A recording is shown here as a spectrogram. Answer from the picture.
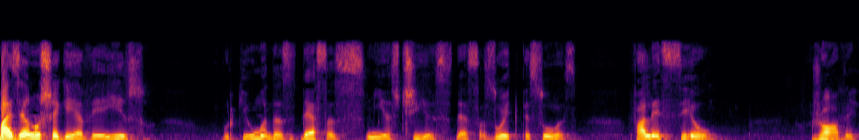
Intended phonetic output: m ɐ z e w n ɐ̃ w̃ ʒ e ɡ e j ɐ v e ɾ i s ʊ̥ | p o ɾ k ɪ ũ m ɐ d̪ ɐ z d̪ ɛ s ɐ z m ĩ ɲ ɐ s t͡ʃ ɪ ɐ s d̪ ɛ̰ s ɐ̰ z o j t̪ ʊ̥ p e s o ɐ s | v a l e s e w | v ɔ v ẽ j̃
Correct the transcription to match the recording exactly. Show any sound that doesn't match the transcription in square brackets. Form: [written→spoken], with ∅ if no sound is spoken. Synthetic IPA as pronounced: m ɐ z e w n ɐ̃ w̃ [ʒ→ʃ] e ɡ e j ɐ v e ɾ i s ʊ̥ | p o ɾ k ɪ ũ m ɐ d̪ ɐ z d̪ ɛ s ɐ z m ĩ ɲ ɐ s t͡ʃ [ɪ→i] ɐ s d̪ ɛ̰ s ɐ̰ z o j t̪ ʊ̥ p e s o ɐ s | [v→f] a l e s e w | [v→ʒ] ɔ v ẽ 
